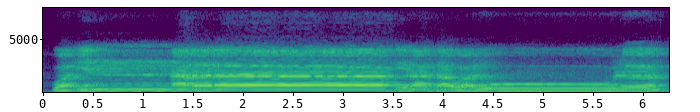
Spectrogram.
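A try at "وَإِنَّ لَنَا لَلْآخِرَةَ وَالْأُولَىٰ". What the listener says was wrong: lananya mana?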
